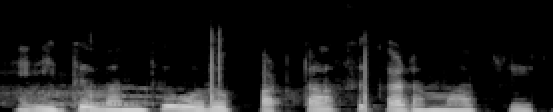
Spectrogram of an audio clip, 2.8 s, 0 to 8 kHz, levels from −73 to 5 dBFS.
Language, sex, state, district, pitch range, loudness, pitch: Tamil, female, Tamil Nadu, Kanyakumari, 195-220 Hz, -17 LUFS, 210 Hz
